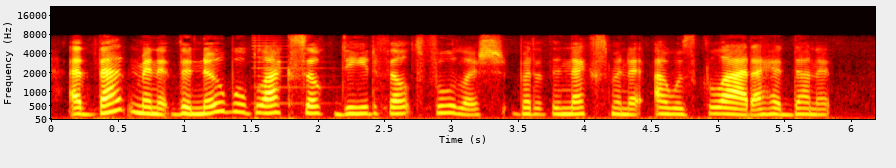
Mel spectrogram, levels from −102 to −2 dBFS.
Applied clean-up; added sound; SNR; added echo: neural separator model SepFormer DNS4.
